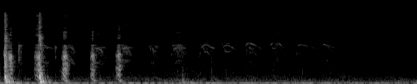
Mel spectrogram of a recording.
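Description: A man laughing hard: quick loud bursts of laughter for the first second or so, trailing off into a run of high-pitched squeaky wheezes, then dying away.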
